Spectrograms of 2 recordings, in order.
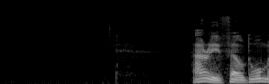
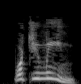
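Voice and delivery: higher, quick sharp question; quickly; faster than usual. Acted. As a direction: shoot the question back fast. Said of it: "said Harry quickly".

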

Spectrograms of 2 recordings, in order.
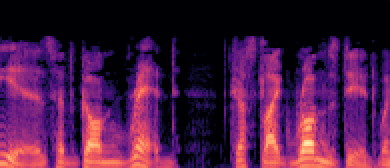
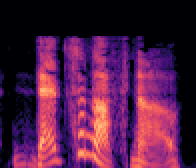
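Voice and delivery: higher, slow motherly warning; firm scolding; 8 semitones higher, 3 dB louder, slower than usual. A narrator's reading. Mother interrupting her twins' teasing, firm scolding. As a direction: put a stop to the silliness.

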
